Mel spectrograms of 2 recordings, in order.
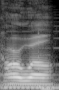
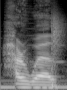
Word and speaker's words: Haroual: is my brother malik harwell call me tm all right i said it wrong malik harewell it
